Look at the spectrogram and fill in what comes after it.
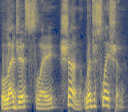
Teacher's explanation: This has four syllables and the stress is on that third syllable.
